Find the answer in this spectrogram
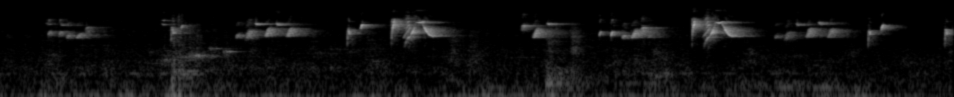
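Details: European goldfinch singing: bright, high twittering phrases of quick chirps and short buzzy notes, given in bursts separated by brief pauses, with a faint lower note near the two-second mark.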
